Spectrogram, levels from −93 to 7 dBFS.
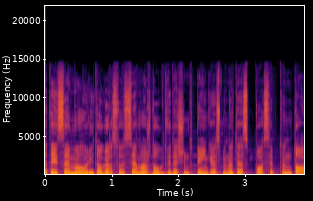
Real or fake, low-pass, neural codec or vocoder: real; 14.4 kHz; none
